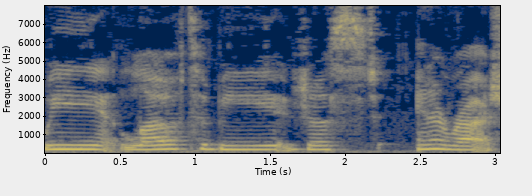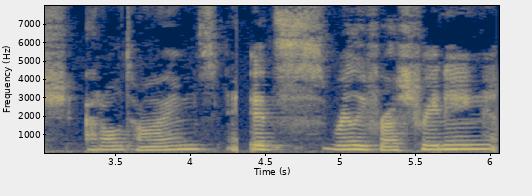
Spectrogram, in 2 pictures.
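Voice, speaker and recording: A woman speaks very slowly in a monotone with flat intonation. Background noise is noticeable. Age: 20s. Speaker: beauty and lifestyle vlogger. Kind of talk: casual chat while doing makeup. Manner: halting, many fillers.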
